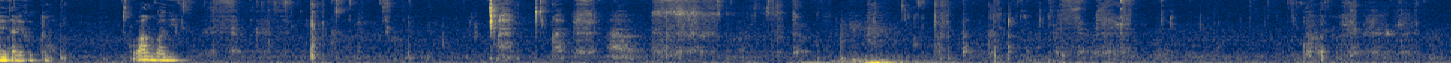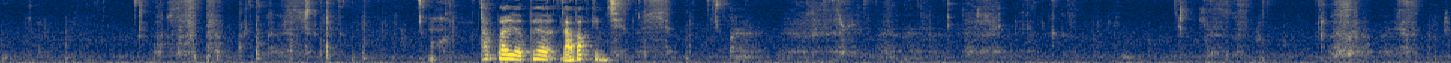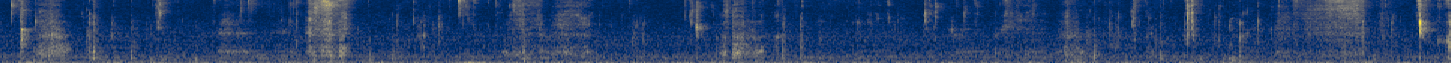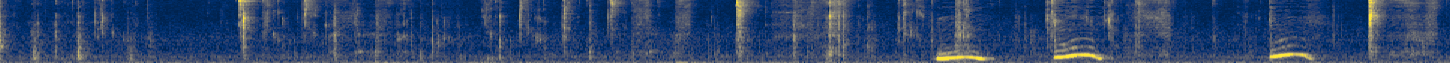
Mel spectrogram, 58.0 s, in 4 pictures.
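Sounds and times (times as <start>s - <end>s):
close chewing and biting: 28.6s - 45.1s, 45.8s - 56.2s.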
